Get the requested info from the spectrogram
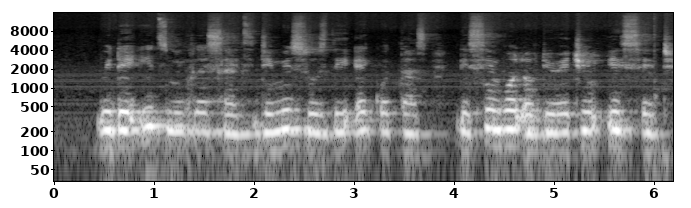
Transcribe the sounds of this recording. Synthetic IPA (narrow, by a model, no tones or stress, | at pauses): wideʔitnjukliasaɪtsdimĩsosdiʔɛkwɔtas | disĩmbɔlʔɔfdiɹɛd͡ʒĩmizsɛd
